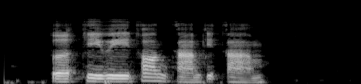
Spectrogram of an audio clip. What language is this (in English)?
Thai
